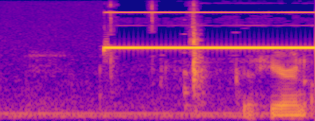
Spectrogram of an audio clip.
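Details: Dräger Evita XL ventilator at startup: after a quiet moment a loud, steady, high-pitched alarm tone holds with a faint voice underneath; normal audible alarm check during power-on self test.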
